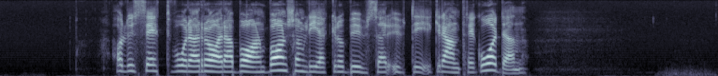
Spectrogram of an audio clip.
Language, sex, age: Swedish, female, 49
